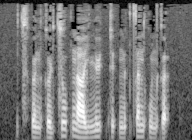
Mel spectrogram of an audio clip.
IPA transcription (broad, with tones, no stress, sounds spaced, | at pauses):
t͡sʰ ɵ˨˩ n k ɵ˨˩ ɥ t͡s uː˥ k̚ n̪ aː˨˧ j n̪ yː˥ t̚ k ɪ˨ k̚ m ɪ˨˥ k̚ t͡s ɐ˥ n kʷ ɐ˨ n k ɐ˨˥ t̚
